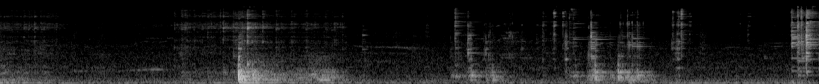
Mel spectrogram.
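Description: A heavy concrete pit lid thuds down once, about two and a half seconds in, as it is lowered with a pair of steel lifting keys. A run of sharp metallic clinks and rattles from the steel keys follows, with one more near the end.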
